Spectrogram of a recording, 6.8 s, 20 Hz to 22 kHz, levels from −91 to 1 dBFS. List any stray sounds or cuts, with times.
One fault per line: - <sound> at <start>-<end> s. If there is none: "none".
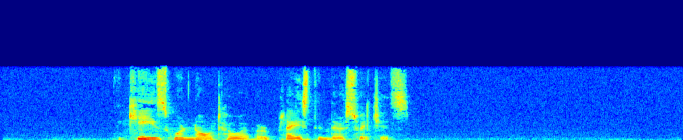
none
